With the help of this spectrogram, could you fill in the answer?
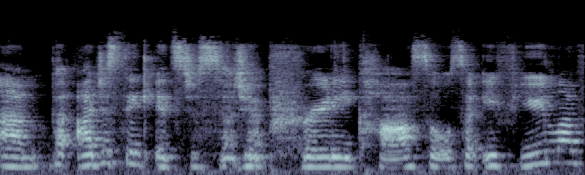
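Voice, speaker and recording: A woman speaks with an Australian accent. She talks at a fairly slow pace. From Poland, moved to Australia as a child. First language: Polish. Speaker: travel vlogger. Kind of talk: casual travel talk to camera. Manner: animated, many fillers.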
